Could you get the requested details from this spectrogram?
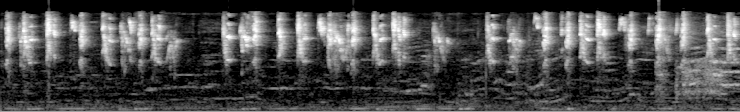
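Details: East Java long-tailed shrike in full song: fast, dense bursts of scratchy, squawking high notes in rapid runs, briefly pausing, over a faint low hum.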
